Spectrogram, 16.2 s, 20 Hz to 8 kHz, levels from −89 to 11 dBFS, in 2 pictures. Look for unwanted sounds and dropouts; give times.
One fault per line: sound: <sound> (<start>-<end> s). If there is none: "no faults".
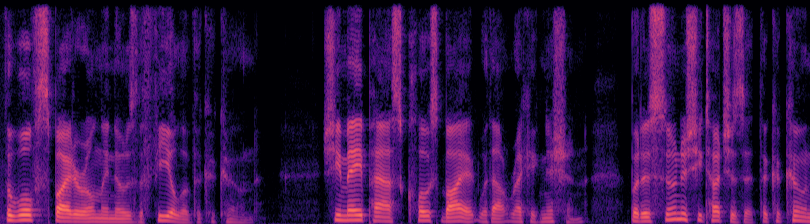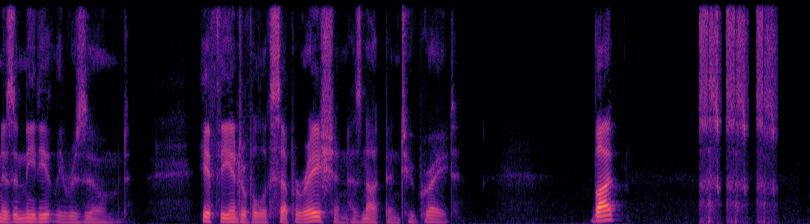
sound: laugh (15.1-15.9 s)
